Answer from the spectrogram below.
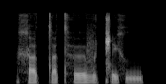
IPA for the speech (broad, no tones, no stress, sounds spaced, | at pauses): x a tː a tʰ əː v ə ǁ e x uː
